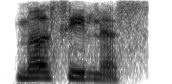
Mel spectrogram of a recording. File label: "merciless", Indian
